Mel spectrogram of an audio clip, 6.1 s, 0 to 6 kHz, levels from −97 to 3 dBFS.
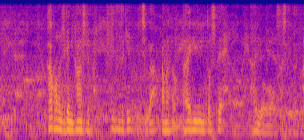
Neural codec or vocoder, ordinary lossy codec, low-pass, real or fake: codec, 16 kHz, 2 kbps, FreqCodec, larger model; none; 5.4 kHz; fake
